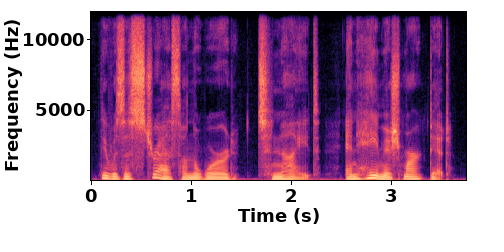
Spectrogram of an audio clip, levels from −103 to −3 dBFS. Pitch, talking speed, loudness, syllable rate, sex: 140 Hz, 210 wpm, -19 LUFS, 5.2 syllables/s, female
